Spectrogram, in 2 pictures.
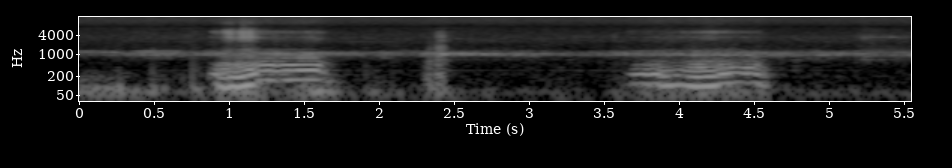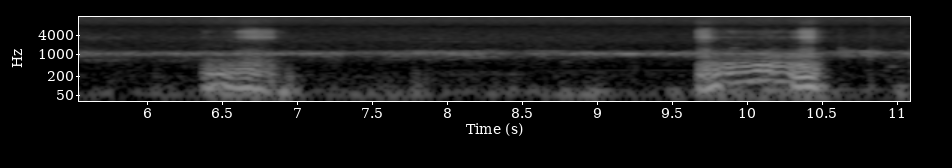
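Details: Sleeping exotic (flat-faced) cat: loud rattling snores with each breath, about four in eleven seconds, over a steady background hum; snoring.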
